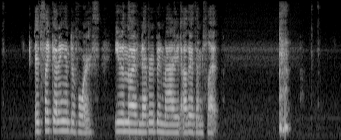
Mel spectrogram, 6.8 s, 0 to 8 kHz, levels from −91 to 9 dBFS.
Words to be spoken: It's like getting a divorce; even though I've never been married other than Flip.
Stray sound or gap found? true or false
true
